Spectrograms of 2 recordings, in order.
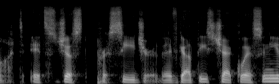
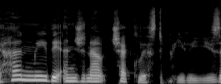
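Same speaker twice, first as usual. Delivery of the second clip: put-on cool British airline-pilot accent, pitched up; 5 semitones higher than usual. Imitating a pilot asking the co-pilot for a checklist: cool british accent. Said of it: "in a cool British accent".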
